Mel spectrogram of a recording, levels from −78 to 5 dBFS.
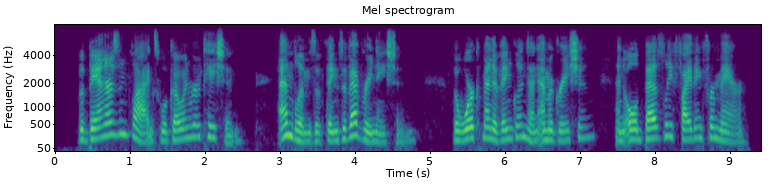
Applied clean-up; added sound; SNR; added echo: neural mask model Resemble Enhance denoiser.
